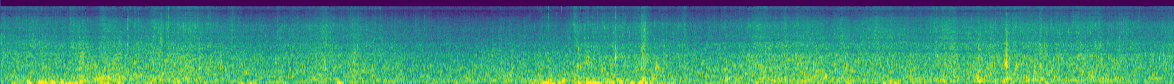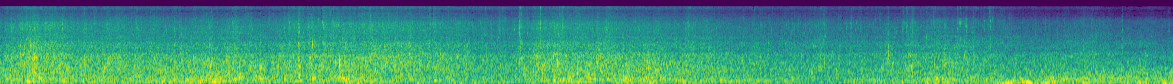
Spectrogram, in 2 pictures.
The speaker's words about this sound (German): So, also ich versuche mich jetzt so ein bisschen wieder zurückzuziehen oder in Deckung zu gehen vor den ganzen Wellen, damit du mich hoffentlich gut hören kannst. Weil ich bin jetzt direkt hier am Meer verschanzt hinter einer Mauer.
